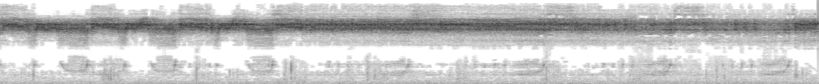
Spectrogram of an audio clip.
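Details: Soothing cicada song: an unbroken shrill high-pitched buzz holding steady, while softer repeated chirping notes, likely birds, sound faintly in the background.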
